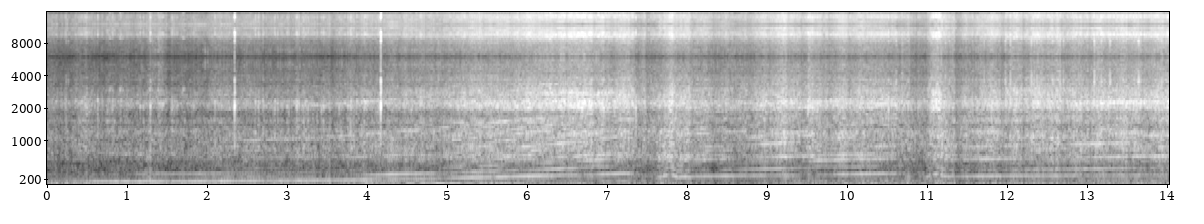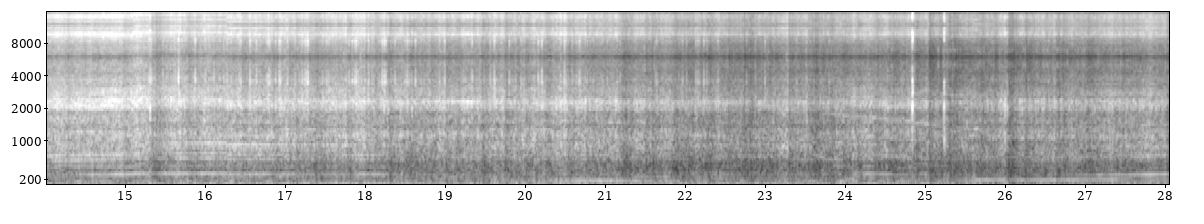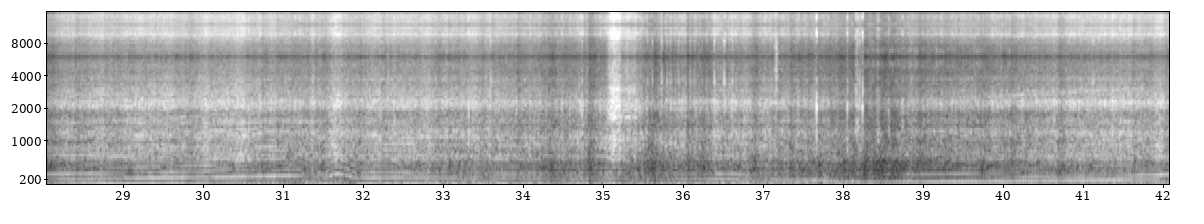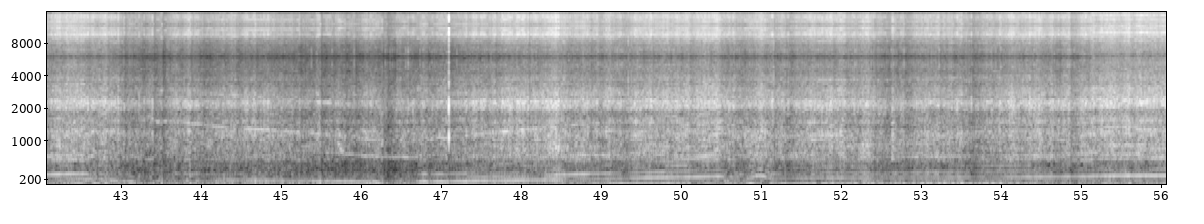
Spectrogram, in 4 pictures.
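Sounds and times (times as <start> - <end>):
car engine revving: 0.0 - 56.0
wind and road rumble: 0.0 - 56.0.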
